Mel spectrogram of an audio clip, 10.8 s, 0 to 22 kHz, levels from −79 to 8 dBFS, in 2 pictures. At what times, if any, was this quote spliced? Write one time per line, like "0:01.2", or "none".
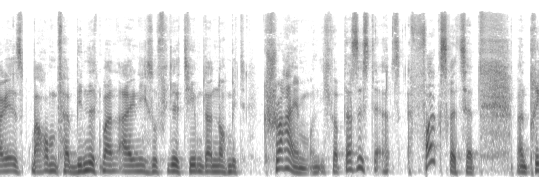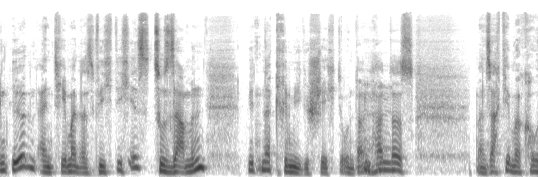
0:05.5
